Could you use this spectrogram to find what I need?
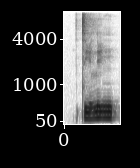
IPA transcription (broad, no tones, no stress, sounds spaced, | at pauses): t i l i ŋ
